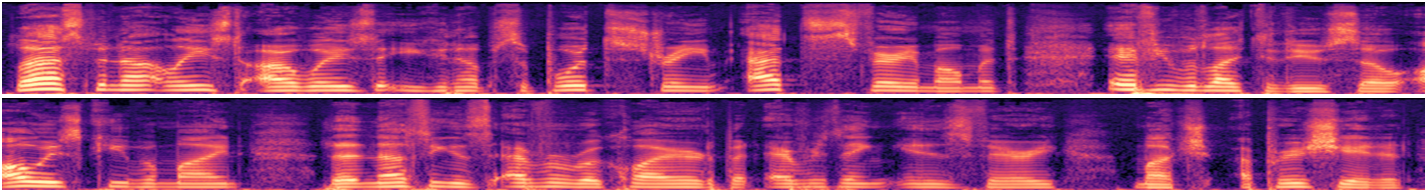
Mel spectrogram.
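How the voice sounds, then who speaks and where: A man chats through a live game stream, his voice a little high and smooth yet roughened by a scratchy throat. He rambles through explanations with plenty of ums. The sound is close and dry. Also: fairly even intonation, fairly quick, no room sound. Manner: rambling, loose explanations with frequent fillers. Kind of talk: casual live-stream chat.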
